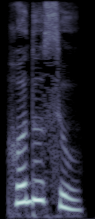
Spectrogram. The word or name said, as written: ಹತ್ತಿಸು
